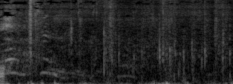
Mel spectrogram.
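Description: Footsteps on sandstone slickrock, a few soft scuffs and thumps, over a steady low rumble of wind on the microphone.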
